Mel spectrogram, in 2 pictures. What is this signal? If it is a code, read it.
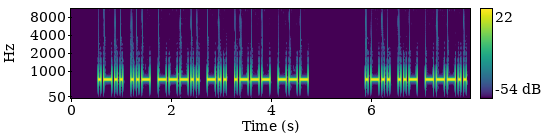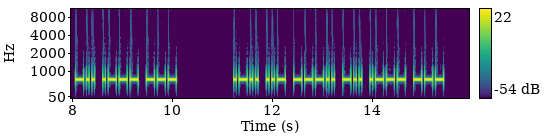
Morse code, heard as a keyed tone, about 22 wpm, 700 Hz. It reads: LU8DJO LU8DJO LU8DJO
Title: DXCC-100 Call Signs - 6 Characters - Repeated 3x - 22wpm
